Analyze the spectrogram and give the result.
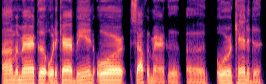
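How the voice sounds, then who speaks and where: A man answering as a podcast guest, explaining things in a measured, informative way. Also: on the low side, fairly even intonation, no echo.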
